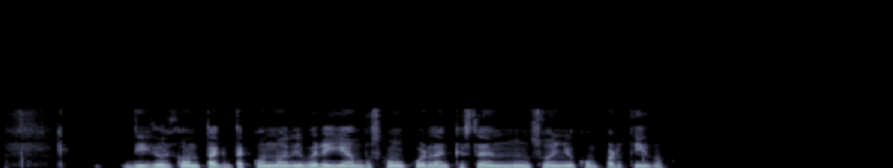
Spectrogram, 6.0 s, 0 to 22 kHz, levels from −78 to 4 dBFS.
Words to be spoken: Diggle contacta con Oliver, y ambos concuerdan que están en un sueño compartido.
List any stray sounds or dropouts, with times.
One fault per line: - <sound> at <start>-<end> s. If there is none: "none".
none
